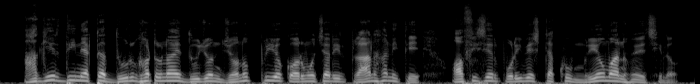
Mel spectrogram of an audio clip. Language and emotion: Bengali, sad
